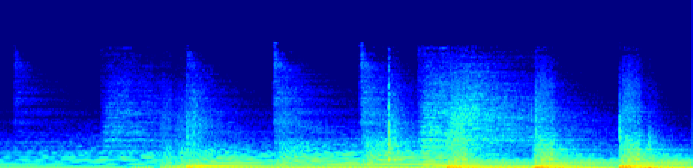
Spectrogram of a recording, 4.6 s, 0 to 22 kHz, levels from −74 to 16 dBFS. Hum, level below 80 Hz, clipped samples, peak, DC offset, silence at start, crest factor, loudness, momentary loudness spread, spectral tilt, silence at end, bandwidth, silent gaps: none; -24 dBFS; under 0.1%; -2 dBFS; under 0.1%; 0 s; 16 dB; -18 LUFS; 15 LU; -6 dB/octave; 0 s; 15.5 kHz; none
